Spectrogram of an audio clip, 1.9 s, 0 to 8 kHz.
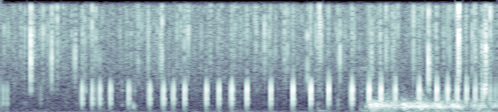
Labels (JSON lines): {"label": "biophony", "recorder": "SoundTrap 300"}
